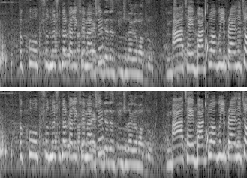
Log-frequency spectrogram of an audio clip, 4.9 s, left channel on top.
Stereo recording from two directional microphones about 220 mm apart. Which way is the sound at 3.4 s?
20° right (ahead or behind).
